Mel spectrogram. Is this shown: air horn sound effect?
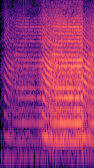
yes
